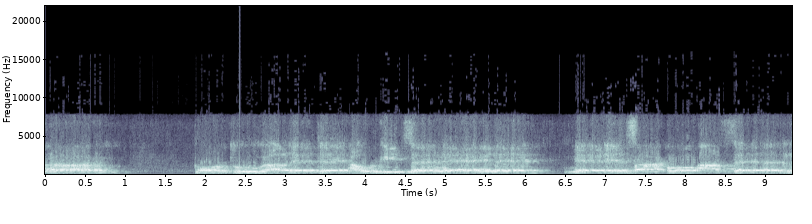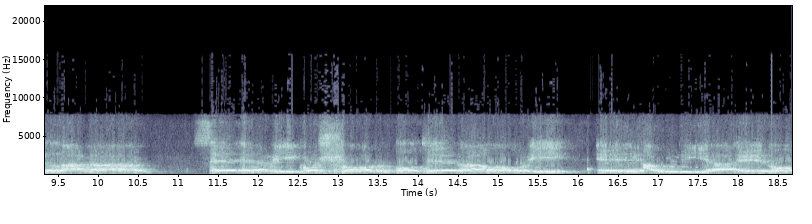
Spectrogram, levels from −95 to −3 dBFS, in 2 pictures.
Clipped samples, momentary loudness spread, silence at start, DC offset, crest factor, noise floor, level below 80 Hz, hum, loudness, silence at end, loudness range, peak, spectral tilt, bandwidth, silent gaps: under 0.1%; 5 LU; 0 s; 1%; 8 dB; -36 dBFS; -40 dBFS; none; -9 LUFS; 0 s; 1 LU; -2 dBFS; -4 dB/octave; 8.2 kHz; none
